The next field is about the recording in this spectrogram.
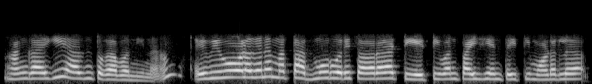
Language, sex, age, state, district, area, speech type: Kannada, female, 18-30, Karnataka, Dharwad, urban, conversation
